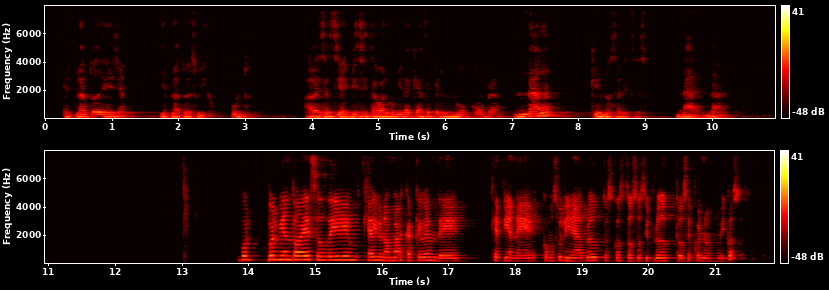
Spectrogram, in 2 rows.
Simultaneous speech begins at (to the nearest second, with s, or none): none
